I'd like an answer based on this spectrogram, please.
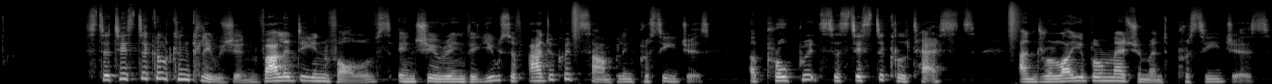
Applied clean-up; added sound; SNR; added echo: none; Rattle (instrument); 11 dB; none.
